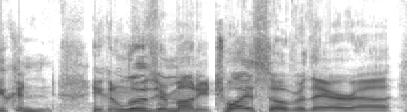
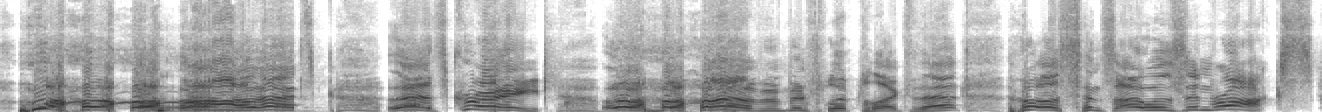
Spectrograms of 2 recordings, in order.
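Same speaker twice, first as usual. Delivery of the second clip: high, loud, delighted big lug; half-orc gushing in a high loud voice; excited brute; 7 semitones higher, 4 dB louder than usual. Acted. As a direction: beam up at them like a thrilled giant. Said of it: "and goes".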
